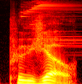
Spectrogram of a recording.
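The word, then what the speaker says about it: Peugeot: give it a try the pronunciation of this word is very similar to the French way to say it the stress should fall on the second syllable so in English it should be pronounced as PUO PUO convertible what color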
